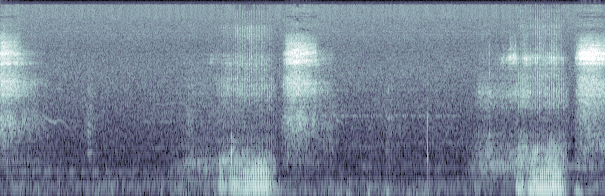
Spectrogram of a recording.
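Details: Sleeping French Bulldog Royo gives two loud, gravelly snores about three seconds apart, each a low buzzing rattle with an airy hiss on top. Soft breathing and faint room noise fill the gaps.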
